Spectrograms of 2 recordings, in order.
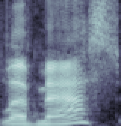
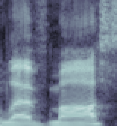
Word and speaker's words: Lev Mass: pronounce your name please Lev Mass it's spelled like Mass but I keep saying Lev Moss like you're an off brand Taco Bell um yeah so Liv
